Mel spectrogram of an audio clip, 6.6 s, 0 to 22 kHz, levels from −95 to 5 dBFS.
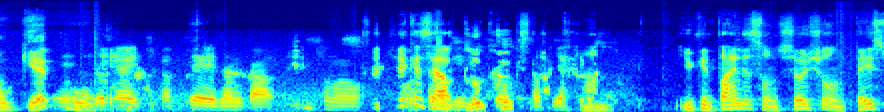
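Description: From 0.74 to 4.54 s the speech dips by up to about 20 dB, roughly two seconds in total; this is likely speech suppressed in double talk by the echo canceller. Echo leak appears at 0.78 to 2.9 s and 3.45 to 4.81 s: a 269 ms delayed copy, about 25 then 20 dB down, likely from incomplete loudspeaker echo cancellation.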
